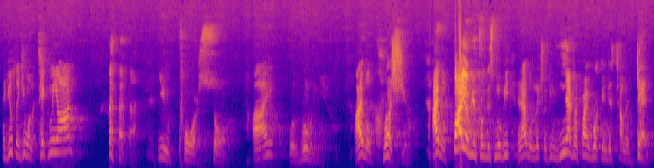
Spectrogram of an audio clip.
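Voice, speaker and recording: A man voicing a domineering, bullying male film producer who shouts, sneers and makes threats. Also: high voice, lively intonation, normal speed, long reverb tail, rough recording. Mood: enraged.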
